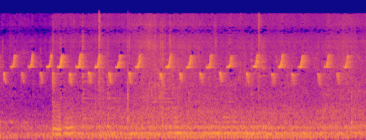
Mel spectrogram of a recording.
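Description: A bird calling over and over, a short falling high note with a slightly lower note after it, repeated a couple of times a second, over a low steady hum that starts about a second in.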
